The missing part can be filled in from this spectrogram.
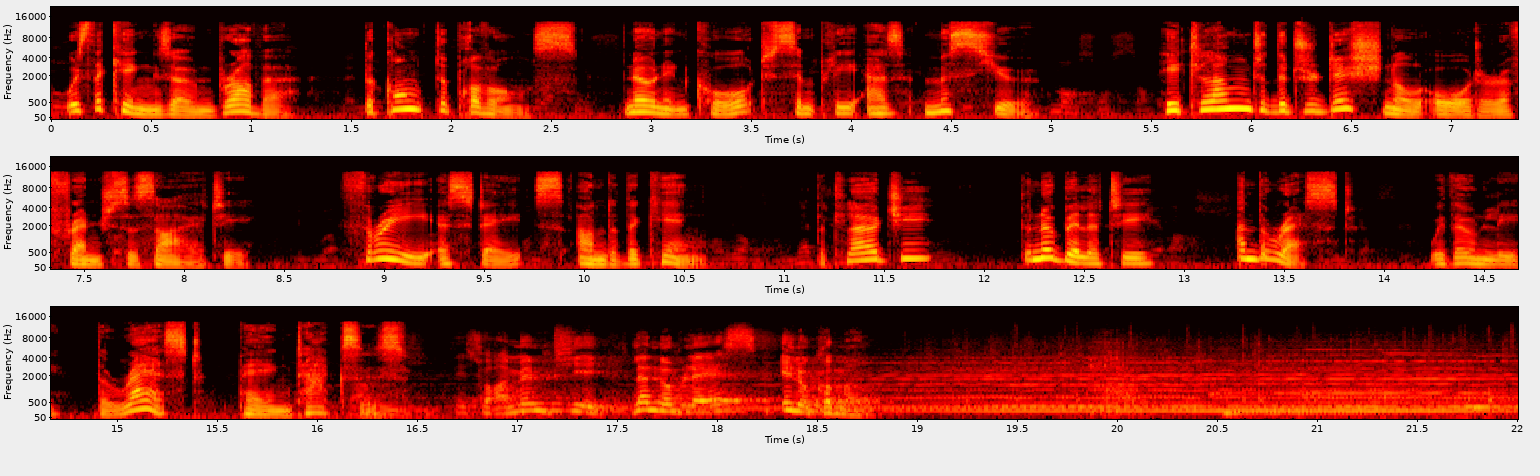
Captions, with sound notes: was the king's own brother. The comte de Provence, known in court simply as Monsieur. He clung to the traditional order of French society. Three estates under the king: the clergy, the nobility, and the rest, with only the rest paying taxes. (man speaking in French) (gentle music)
